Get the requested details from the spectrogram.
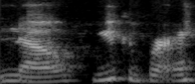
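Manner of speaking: sassy, with attitude. Retelling own reply when asked to pray: imitating own reply with attitude. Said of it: "with an attitude".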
